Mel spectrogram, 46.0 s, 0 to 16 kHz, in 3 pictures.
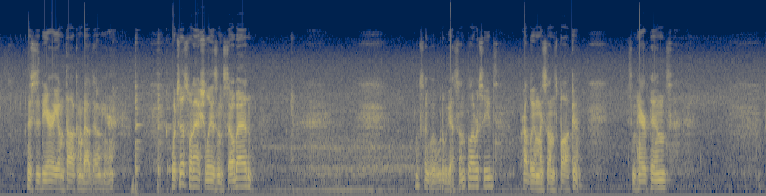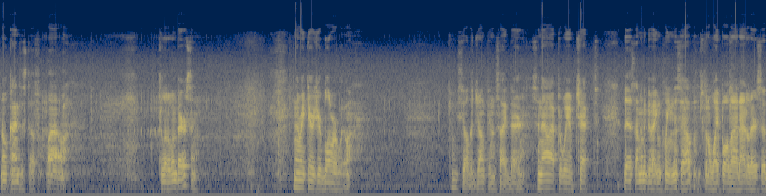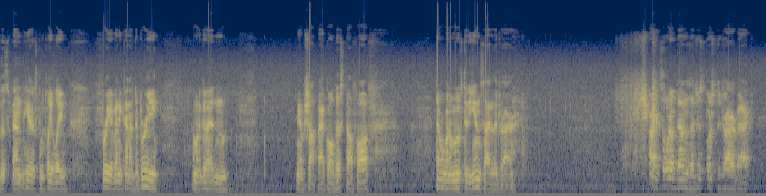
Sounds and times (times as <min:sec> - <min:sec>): Inside, small room: 0:00.0 - 0:45.9
Speech: 0:00.5 - 0:02.4, 0:03.4 - 0:05.2, 0:08.3 - 0:11.7, 0:12.6 - 0:13.6, 0:15.3 - 0:16.8, 0:18.5 - 0:19.4, 0:21.2 - 0:22.6, 0:24.3 - 0:33.9, 0:34.5 - 0:35.3, 0:36.6 - 0:38.4, 0:39.4 - 0:41.2, 0:43.1 - 0:45.8.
